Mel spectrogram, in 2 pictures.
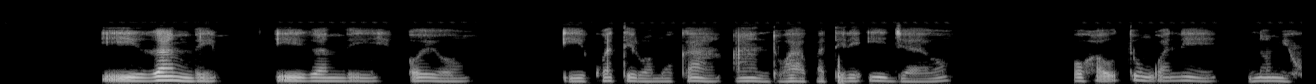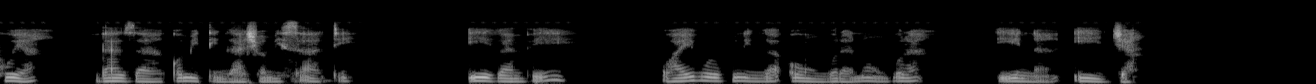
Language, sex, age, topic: Oshiwambo, female, 25-35, agriculture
